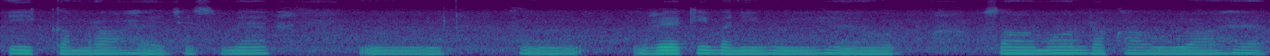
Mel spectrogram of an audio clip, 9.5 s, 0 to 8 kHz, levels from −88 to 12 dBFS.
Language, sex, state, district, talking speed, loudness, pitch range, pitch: Hindi, female, Bihar, Madhepura, 80 wpm, -41 LUFS, 155-165 Hz, 160 Hz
